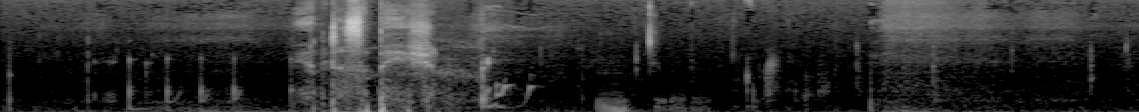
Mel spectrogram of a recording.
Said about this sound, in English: I heard that go down your throat.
